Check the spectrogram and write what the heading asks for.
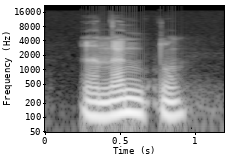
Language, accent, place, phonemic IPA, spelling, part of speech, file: French, France, Paris, /an.tɔ̃/, hanneton, noun, Fr-hanneton.ogg
- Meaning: 1. cockchafer, June bug (US) 2. scatterbrain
